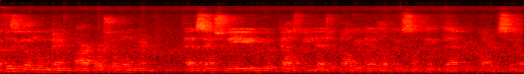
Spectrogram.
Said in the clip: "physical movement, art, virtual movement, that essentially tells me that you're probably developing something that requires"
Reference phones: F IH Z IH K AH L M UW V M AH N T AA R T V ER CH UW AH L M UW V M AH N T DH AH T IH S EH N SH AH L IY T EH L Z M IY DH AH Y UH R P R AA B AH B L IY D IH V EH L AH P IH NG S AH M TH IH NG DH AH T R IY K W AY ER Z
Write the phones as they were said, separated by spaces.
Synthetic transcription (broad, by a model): F IH Z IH K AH L M UW V M AH N T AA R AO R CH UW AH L M UW V M AH N T DH AH T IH S EH N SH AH W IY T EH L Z M IY DH AH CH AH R P R AA B AH B L IY D IH V EH L AH P IH NG S AH M TH IH NG DH AH T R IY K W AY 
